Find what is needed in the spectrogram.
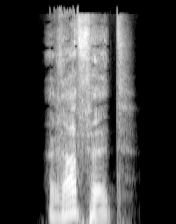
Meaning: second-person plural subjunctive I of raffen
- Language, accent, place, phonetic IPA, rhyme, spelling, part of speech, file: German, Germany, Berlin, [ˈʁafət], -afət, raffet, verb, De-raffet.ogg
